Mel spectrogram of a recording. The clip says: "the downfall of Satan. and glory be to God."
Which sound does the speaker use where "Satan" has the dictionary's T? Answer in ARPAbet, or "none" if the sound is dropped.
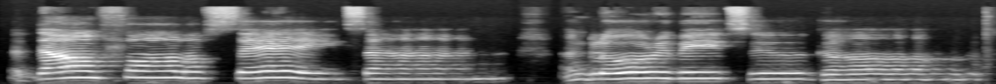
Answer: S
